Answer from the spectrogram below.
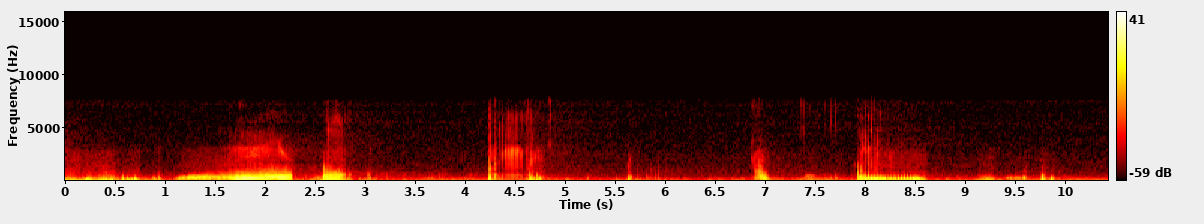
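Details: Extremely loud, deep stomach growls from an empty stomach: gurgling growls and short bubbling bursts; borborygmi.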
